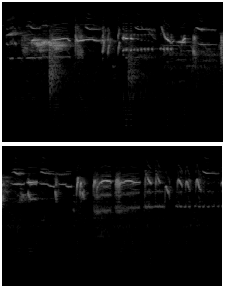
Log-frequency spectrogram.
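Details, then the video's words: Sooty-headed bulbul, a wild bird singing against a caged one in a heated contest, full filler song: dense run of sharp whistled notes and quick slurred chirps, high and tightly packed, with a few harsh bursts near the start. "pertarungan sengit antara Jongkangan liar vs jongkangan sangkar, full isian"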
